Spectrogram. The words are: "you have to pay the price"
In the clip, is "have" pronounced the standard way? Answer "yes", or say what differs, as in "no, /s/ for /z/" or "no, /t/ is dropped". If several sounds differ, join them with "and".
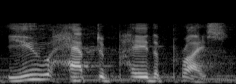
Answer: no, /f/ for /v/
